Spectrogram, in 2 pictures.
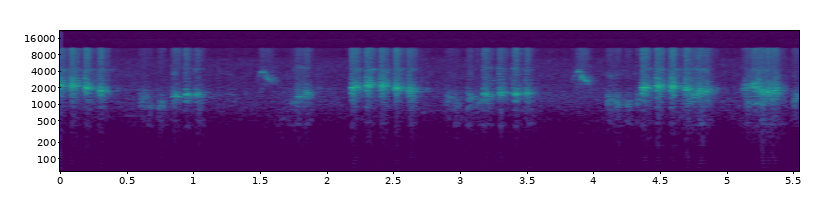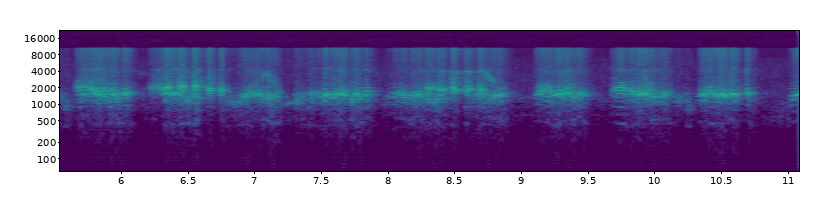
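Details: Frog chorus at two little garden ponds holding thirteen frogs: quick rattling croak bursts, about one and a half per second, grow denser and more overlapping as the calling builds.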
